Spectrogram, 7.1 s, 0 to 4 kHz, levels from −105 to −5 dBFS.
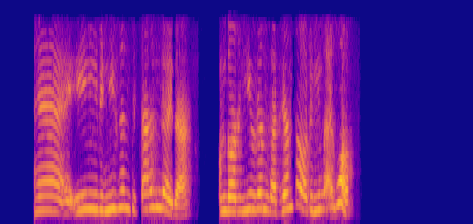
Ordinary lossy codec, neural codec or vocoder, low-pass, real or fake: AAC, 24 kbps; codec, 16 kHz, 1 kbps, X-Codec, HuBERT features, trained on general audio; 3.6 kHz; fake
